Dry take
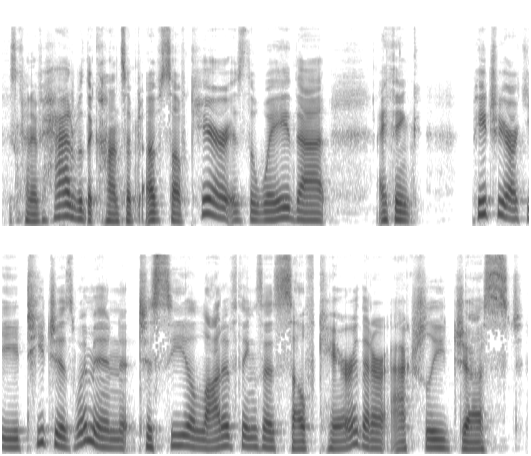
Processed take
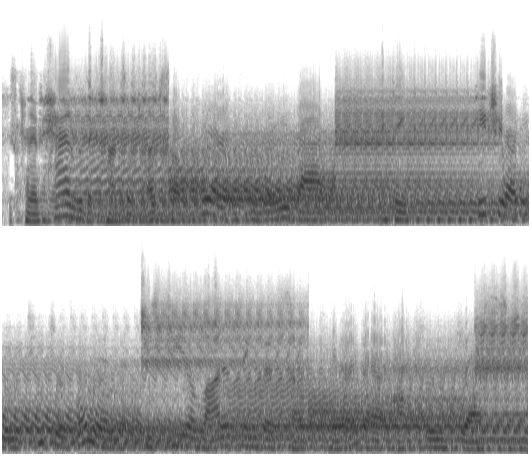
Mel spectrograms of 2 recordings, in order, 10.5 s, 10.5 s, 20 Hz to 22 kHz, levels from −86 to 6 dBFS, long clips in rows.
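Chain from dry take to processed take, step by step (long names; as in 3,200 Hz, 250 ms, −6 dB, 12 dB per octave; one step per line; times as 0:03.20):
gate on every frequency bin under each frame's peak −30 dB strong
low-pass filter 4,700 Hz 24 dB per octave
echo that builds up and dies away 106 ms, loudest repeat 5, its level −9 dB
auto-filter low-pass square 0.3 Hz 900–3,700 Hz
in parallel at +0.5 dB: brickwall limiter −15 dBFS, peak gain reduction 9 dB
on the sum: soft clipping −10 dBFS, distortion −17 dB
reversed playback
upward compression, threshold −21 dBFS
reversed playback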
